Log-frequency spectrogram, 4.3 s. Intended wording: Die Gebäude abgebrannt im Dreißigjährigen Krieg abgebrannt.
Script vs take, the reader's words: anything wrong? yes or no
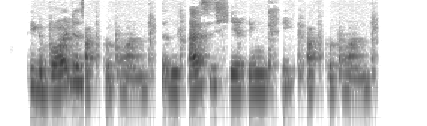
no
